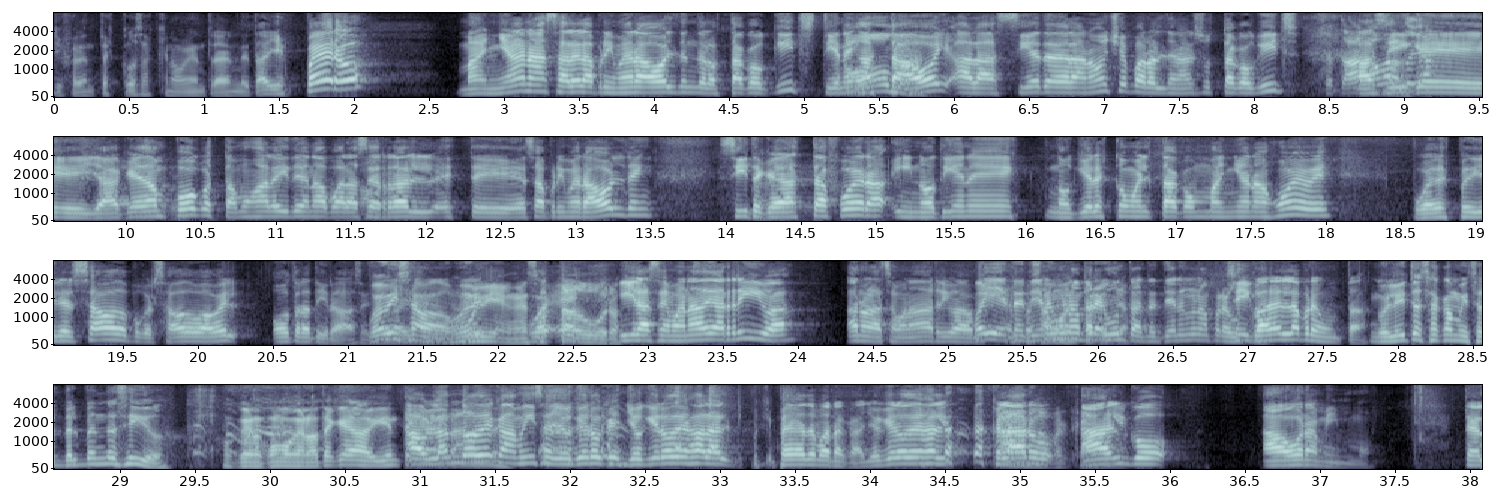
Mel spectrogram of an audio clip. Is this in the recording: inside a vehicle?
no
